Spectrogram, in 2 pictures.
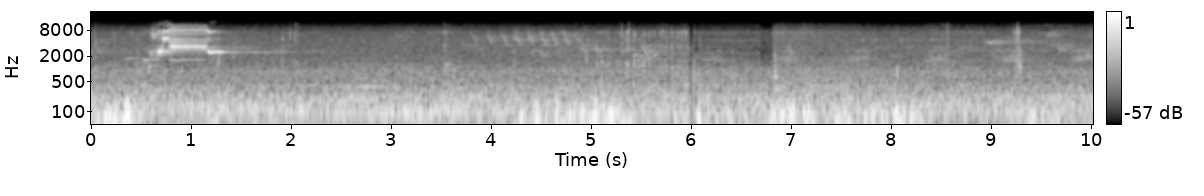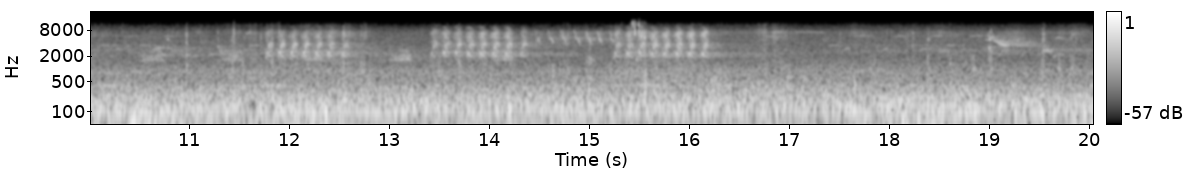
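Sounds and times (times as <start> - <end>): bird singing dry trills: 0.4 - 2.0, 3.7 - 6.0.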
